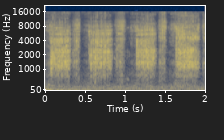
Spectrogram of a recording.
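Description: Bulldog panting heavily and raspily into a close microphone, about two breaths a second.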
